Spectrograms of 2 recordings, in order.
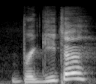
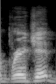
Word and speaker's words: Brigitte: Brigitte? Brigitte. Brigitte? Yes. Is it not Brigitte? No, It's that's what it Brigitte. It's Yeah. the German pronunciation, apparently. yeah. So I'm still going to call her Bridget because I'm not saying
